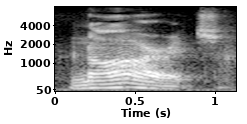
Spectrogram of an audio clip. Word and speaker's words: Norwich: But they would say Norwich. The locals. – But, yeah. They say what? – Norwich. – Oh, okay. They have a bit of a drawl.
